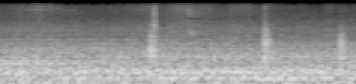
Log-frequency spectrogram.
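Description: Steady road noise inside a moving truck's cabin: engine and tyres running on a wet road, heavy at the low end with a hiss above it. Two faint clicks sound about a second in and near the end.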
